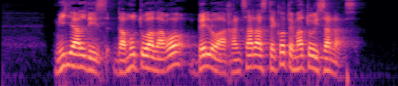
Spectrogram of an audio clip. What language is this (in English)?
Basque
